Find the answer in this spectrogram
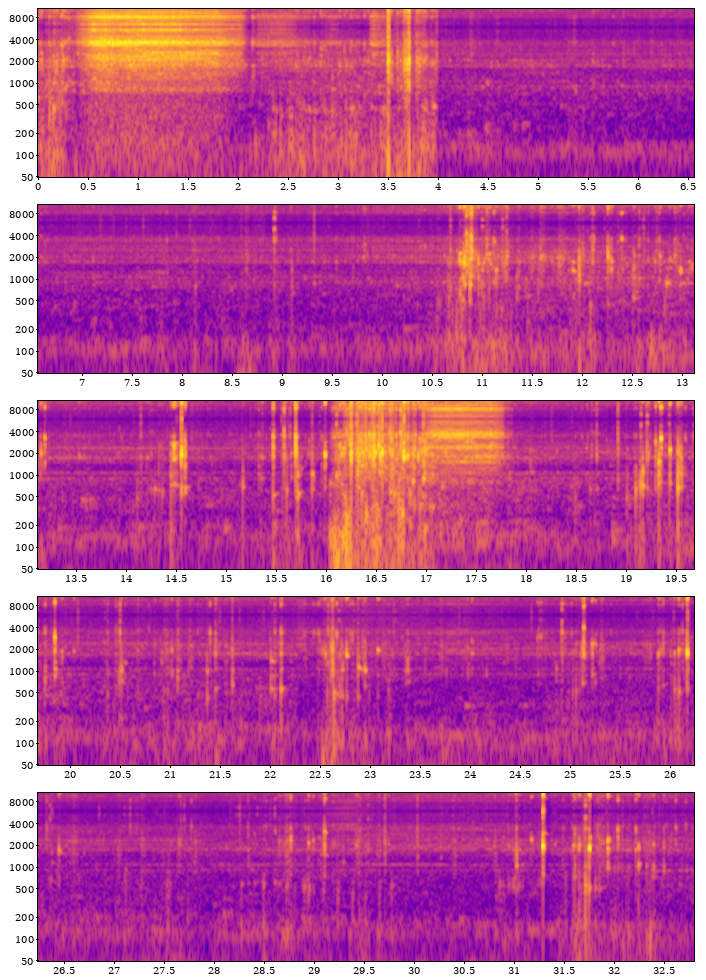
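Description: Underwater recording of a scuba diver's exhaled bubbles from the regulator, coming in gurgling bursts. The biggest bursts come about a second in and just past halfway, with a smaller one before that. Between them runs a faint crackle of small clicks.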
